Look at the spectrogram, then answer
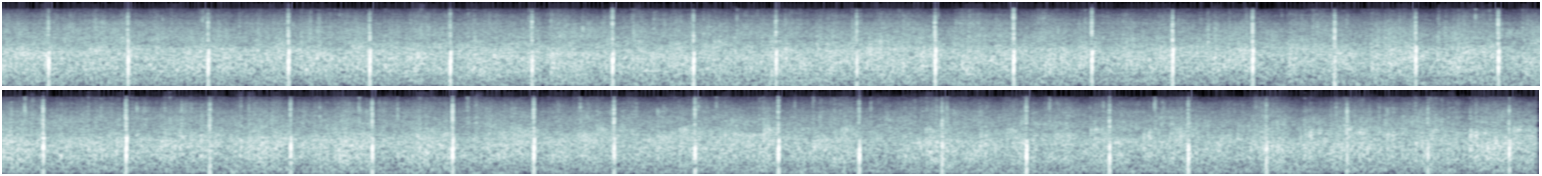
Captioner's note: applause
